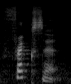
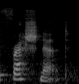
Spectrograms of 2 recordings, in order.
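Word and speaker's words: Freixenet: pronounce this and then the person from the company told me frexnet frexnet some people say freshnet but i think it's frexnet now i'm not sure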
